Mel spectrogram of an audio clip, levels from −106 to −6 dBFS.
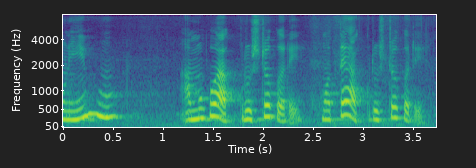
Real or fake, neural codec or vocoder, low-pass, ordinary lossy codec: real; none; none; none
